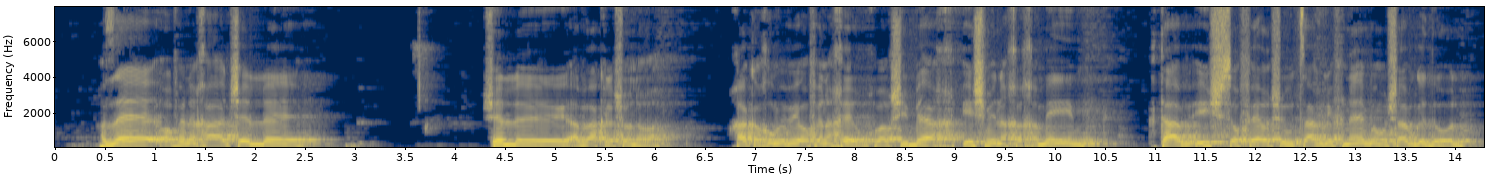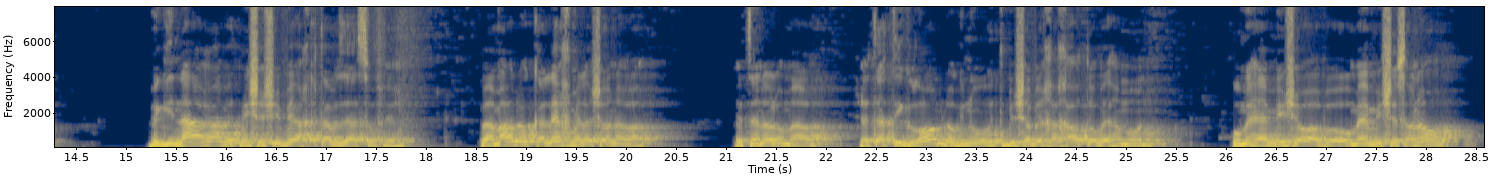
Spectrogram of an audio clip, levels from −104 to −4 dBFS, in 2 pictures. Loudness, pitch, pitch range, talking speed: -21 LUFS, 150 Hz, 125-175 Hz, 120 wpm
